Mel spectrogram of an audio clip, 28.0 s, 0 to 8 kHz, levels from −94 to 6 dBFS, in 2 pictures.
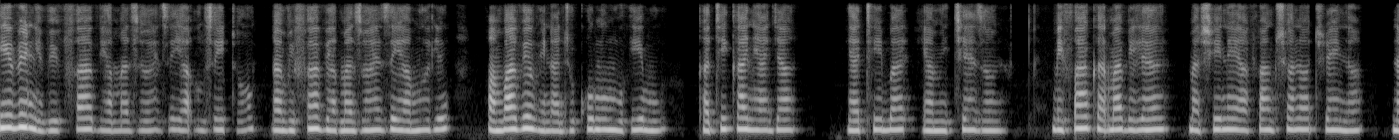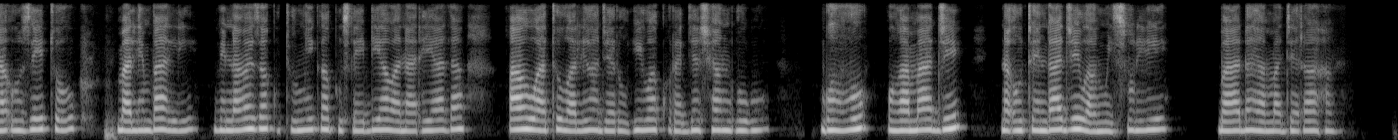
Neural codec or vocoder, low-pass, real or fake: codec, 16 kHz, 2 kbps, FunCodec, trained on LibriTTS, 25 frames a second; 7.2 kHz; fake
